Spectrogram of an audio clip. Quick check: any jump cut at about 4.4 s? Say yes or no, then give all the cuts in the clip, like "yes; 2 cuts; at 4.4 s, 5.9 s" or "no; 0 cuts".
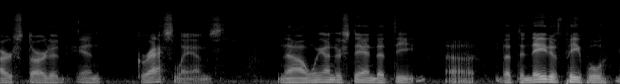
yes; 2 cuts; at 2.7 s, 4.4 s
